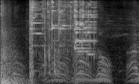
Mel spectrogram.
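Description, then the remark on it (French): A sudden loud crash of an Audi's car glass being smashed, followed by over a second of bright tinkling shards, while a man's voice talks and exclaims over it. “Bon bah, je la pète, alors. Ma bagnole!”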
